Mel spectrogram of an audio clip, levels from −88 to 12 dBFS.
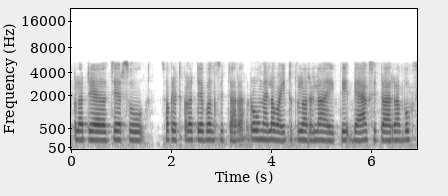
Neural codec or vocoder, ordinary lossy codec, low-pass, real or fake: codec, 16 kHz, 4.8 kbps, FACodec; none; 5.4 kHz; fake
